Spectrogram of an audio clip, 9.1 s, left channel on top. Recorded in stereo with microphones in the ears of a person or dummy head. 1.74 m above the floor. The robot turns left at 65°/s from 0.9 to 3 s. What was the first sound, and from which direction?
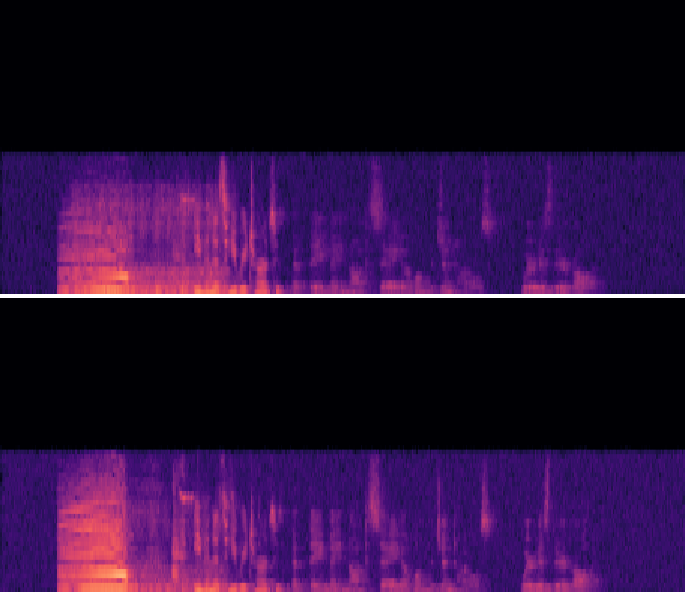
A shout, 45° right.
